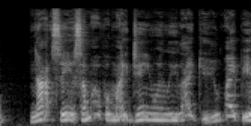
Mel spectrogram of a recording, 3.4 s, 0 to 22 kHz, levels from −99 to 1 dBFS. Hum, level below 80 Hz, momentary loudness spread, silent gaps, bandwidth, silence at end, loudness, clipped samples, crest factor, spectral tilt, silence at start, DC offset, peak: none; -74 dBFS; 11 LU; none; 17 kHz; 0 s; -34 LUFS; under 0.1%; 18 dB; -4 dB/octave; 0 s; under 0.1%; -16 dBFS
